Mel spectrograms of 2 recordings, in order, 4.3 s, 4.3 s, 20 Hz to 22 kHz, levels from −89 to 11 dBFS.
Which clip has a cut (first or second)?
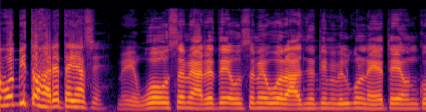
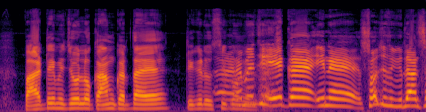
second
